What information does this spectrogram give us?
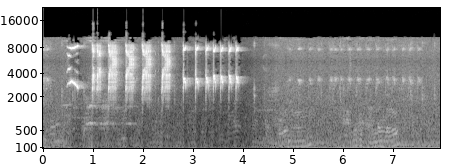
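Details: ['Grey-cheeked bulbul used as a master bird for song training: a rising whistled note, then loud ringing notes that speed into quick ticks. Quiet hum and faint background voices follow.']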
